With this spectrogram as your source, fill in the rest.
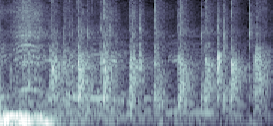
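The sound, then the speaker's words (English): An audience claps hands in praise to God, a steady patter of many overlapping claps with sharper bursts throughout, with some indistinct voices mixed in at the start. “And if you believe that, then I give God a good hand clap of praise.”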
